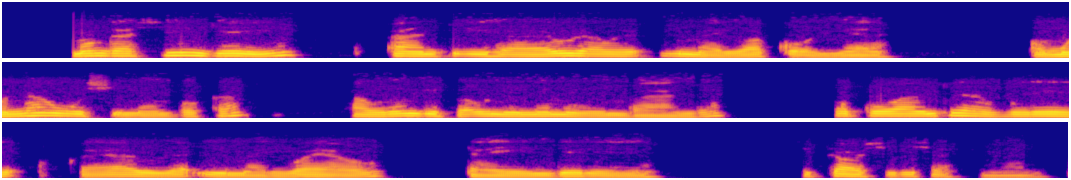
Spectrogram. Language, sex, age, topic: Oshiwambo, male, 25-35, finance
